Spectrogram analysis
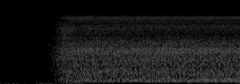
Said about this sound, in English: Brown noise. That's brown noise.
